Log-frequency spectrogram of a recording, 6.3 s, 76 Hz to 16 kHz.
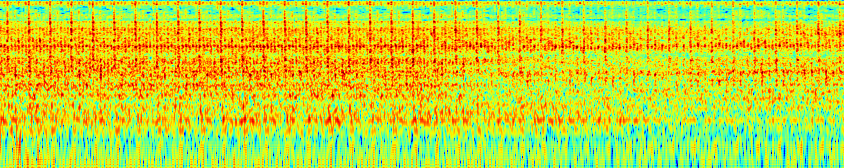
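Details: Land Rover Discovery 3 2.7 TDV6 diesel, hot engine at idle: sharp regular knock, about three a second, riding hard over the diesel clatter; a real knock.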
